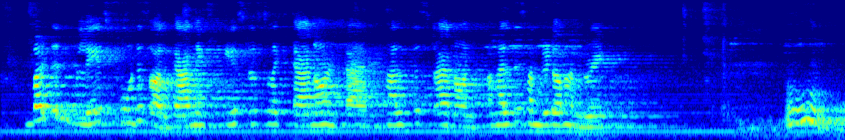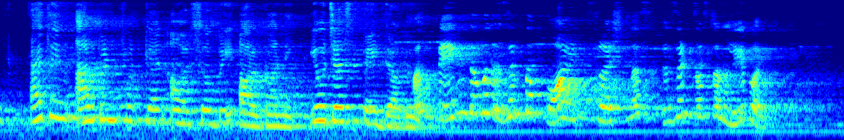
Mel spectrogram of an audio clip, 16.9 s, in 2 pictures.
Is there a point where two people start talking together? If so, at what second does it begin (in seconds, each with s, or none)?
none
